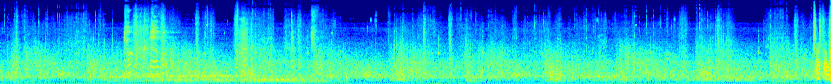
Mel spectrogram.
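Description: A body scrapes and drags over rough ground.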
